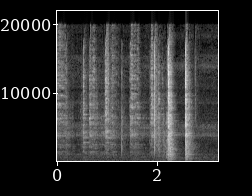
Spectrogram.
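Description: Coffee beans crackling as they roast for the first time, a scattered run of sharp pops and ticks, sparse at first and then growing louder and denser, close by with no voices.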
